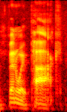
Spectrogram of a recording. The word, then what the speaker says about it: Fenway: game at Fenway Park that's how they say it up there in Boston Fenway PAC and while I was there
